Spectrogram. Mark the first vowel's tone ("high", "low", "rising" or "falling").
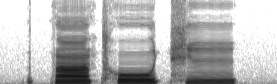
low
